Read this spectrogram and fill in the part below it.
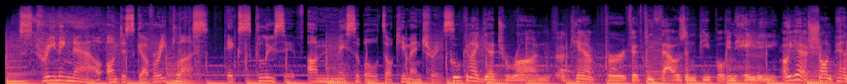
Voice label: PROMO; Discovery Plus

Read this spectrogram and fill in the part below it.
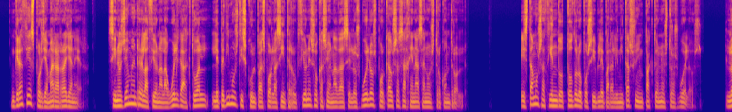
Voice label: Spanish; Ryanair

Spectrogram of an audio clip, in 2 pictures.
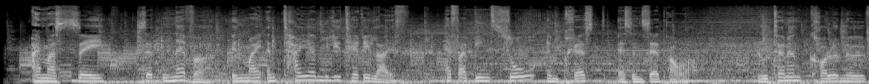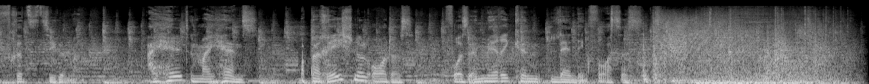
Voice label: German Accent; History Channel DDay in HD

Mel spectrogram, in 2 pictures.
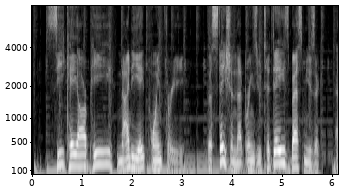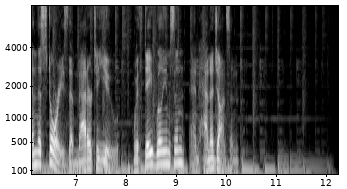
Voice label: Radio Station Imaging

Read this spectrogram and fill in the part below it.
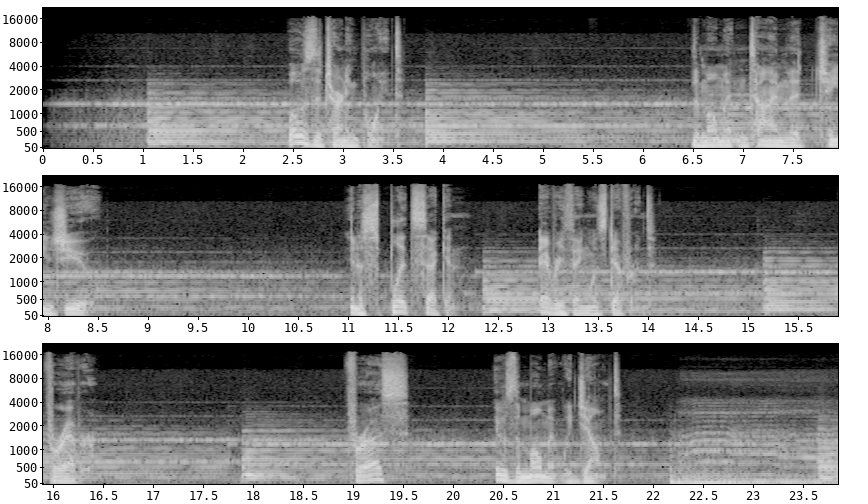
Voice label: Documentary VO

